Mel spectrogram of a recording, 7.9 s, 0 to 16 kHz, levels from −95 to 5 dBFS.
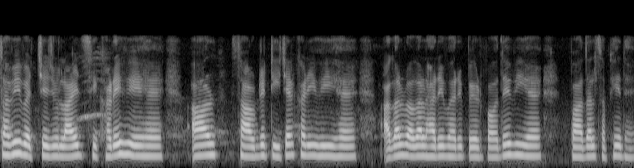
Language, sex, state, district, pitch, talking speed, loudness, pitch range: Angika, female, Bihar, Madhepura, 185 Hz, 165 wpm, -22 LUFS, 180-200 Hz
